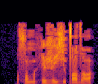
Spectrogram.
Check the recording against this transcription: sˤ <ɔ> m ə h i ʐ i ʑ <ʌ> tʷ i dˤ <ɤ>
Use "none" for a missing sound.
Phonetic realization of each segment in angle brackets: o, ʌ, o

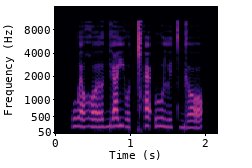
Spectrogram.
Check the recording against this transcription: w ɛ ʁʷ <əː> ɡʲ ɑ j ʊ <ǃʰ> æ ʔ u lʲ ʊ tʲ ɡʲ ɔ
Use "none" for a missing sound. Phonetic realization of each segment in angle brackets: əː, ǀʰ

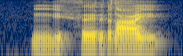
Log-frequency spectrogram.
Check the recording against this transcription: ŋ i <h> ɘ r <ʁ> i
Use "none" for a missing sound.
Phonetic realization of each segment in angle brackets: h, ʕ

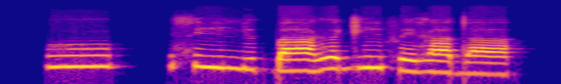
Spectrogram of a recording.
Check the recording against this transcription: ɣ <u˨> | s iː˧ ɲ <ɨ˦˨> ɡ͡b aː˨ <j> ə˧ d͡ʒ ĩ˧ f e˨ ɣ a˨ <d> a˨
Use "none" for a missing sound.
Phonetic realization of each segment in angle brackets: u˦, ɨ˨, ɣ, d

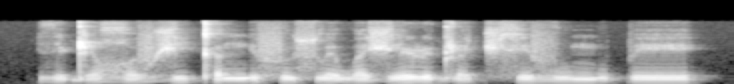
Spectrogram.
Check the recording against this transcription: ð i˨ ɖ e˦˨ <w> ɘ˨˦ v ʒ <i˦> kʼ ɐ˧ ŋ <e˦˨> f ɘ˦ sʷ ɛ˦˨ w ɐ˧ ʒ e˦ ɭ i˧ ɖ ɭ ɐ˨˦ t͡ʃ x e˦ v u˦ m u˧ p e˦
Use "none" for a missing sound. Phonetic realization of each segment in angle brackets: ʁʷ, i˦, e˦˨

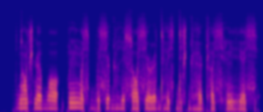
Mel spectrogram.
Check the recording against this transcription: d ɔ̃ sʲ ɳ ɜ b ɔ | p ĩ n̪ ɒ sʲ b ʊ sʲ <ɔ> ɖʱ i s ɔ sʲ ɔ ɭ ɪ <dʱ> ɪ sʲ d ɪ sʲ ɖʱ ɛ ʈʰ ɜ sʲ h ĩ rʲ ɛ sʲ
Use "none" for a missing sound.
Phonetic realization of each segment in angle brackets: ɔ, dʱ

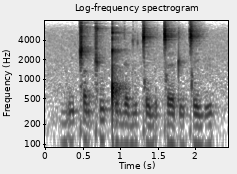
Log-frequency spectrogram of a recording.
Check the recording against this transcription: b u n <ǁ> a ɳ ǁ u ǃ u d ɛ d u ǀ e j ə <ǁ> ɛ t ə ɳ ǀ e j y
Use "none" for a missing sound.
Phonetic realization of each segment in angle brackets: ǁ, ǀ

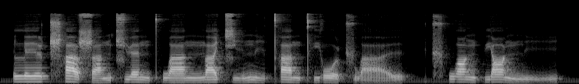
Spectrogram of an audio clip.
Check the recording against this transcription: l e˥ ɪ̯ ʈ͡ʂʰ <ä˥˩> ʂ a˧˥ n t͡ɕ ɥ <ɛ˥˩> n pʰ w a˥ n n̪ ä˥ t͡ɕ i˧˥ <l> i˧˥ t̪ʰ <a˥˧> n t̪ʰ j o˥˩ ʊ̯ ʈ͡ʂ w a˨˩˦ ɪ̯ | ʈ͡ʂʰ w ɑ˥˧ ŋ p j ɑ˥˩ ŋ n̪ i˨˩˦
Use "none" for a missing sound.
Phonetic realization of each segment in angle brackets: ä˥˩, ɛ˥˩, n̪, a˥˧

